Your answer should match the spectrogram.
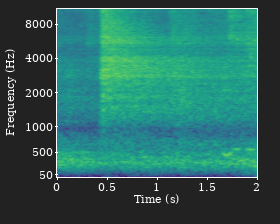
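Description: A sharp crack of an impact in an ice hockey arena about half a second in, ringing on through the hall for around a second, over a steady murmur of spectators' voices.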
